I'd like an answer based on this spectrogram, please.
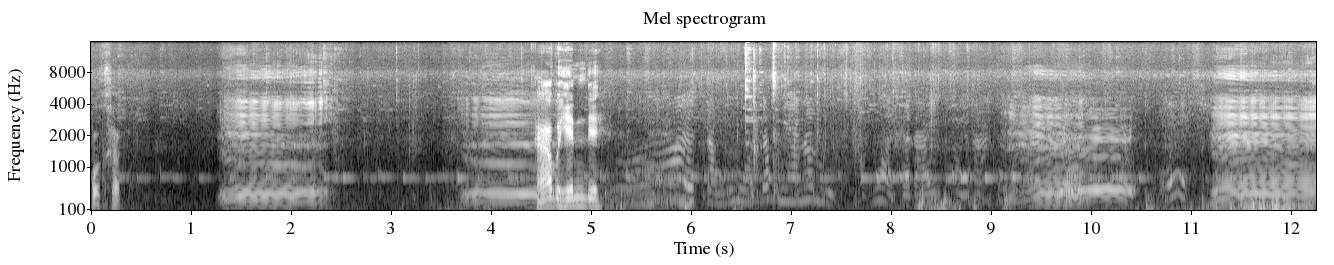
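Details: Crying calves that cannot find their mothers bawl again and again, with deep harmonic moos rising and falling and several animals calling over one another. A steady humming tone runs through the background.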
